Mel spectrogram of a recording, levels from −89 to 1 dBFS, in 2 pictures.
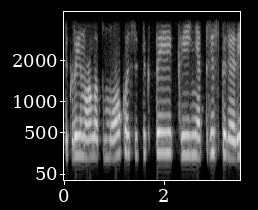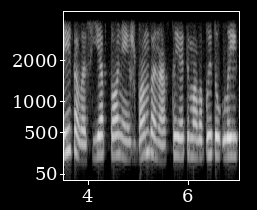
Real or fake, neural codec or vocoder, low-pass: real; none; 3.6 kHz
